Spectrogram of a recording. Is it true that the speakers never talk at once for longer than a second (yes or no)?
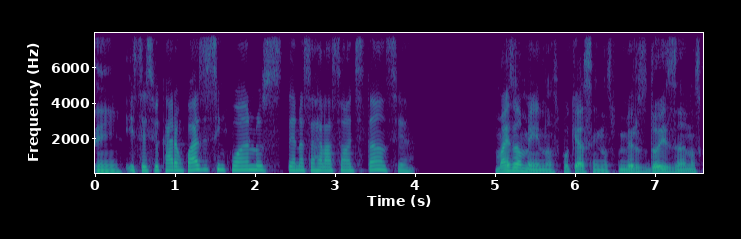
yes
